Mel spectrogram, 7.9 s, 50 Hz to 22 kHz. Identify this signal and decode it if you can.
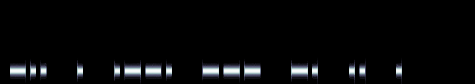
Morse code, heard as a keyed tone, about 14 wpm, spaced as for 10 wpm, 680 Hz. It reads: DEPONIE
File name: Morsekurs / Witze / Witz 03 Juni 2025 50 F70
